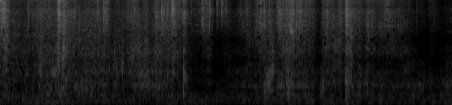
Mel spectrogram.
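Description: Soft rustling and crinkling of a rolled diamond-painting canvas and its clear plastic cover film being unrolled and handled, with a few sharper crackles.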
